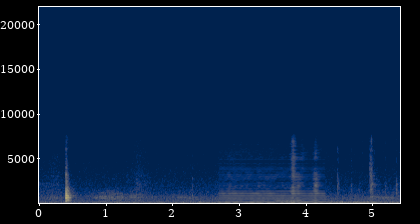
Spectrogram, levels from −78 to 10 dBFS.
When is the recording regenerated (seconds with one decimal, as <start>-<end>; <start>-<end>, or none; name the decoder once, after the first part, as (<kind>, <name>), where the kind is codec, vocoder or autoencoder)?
2.7-4.3 (vocoder, HiFi-GAN)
